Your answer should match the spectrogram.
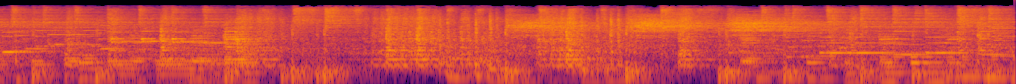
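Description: A small jazz band playing a bebop tune live, with a prominent drum kit (snare and bass drum hits and a cymbal wash in the middle) over pitched notes from the steelpan and keyboard.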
